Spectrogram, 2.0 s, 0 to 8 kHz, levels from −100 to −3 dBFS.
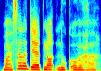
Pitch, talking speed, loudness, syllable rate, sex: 225 Hz, 175 wpm, -16 LUFS, 5.3 syllables/s, female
